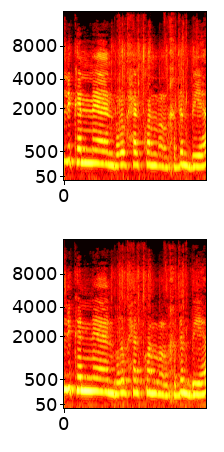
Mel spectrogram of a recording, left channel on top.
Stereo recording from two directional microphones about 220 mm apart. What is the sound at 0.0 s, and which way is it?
Speech, 40° left (ahead or behind).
